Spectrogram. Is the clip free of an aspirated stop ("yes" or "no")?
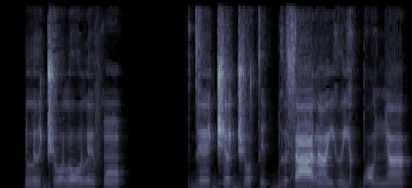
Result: yes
